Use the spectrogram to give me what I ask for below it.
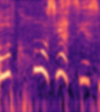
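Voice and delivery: put-on high, soft English-accented reply; Patrick Stewart. Actor greeting a remembered co-star, imitated English accent. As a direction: put on his English accent, lightly and politely. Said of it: "And in his accent".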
